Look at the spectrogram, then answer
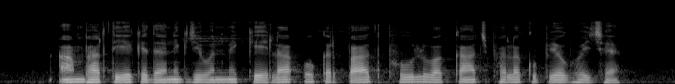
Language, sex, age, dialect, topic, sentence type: Maithili, male, 18-24, Eastern / Thethi, agriculture, statement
